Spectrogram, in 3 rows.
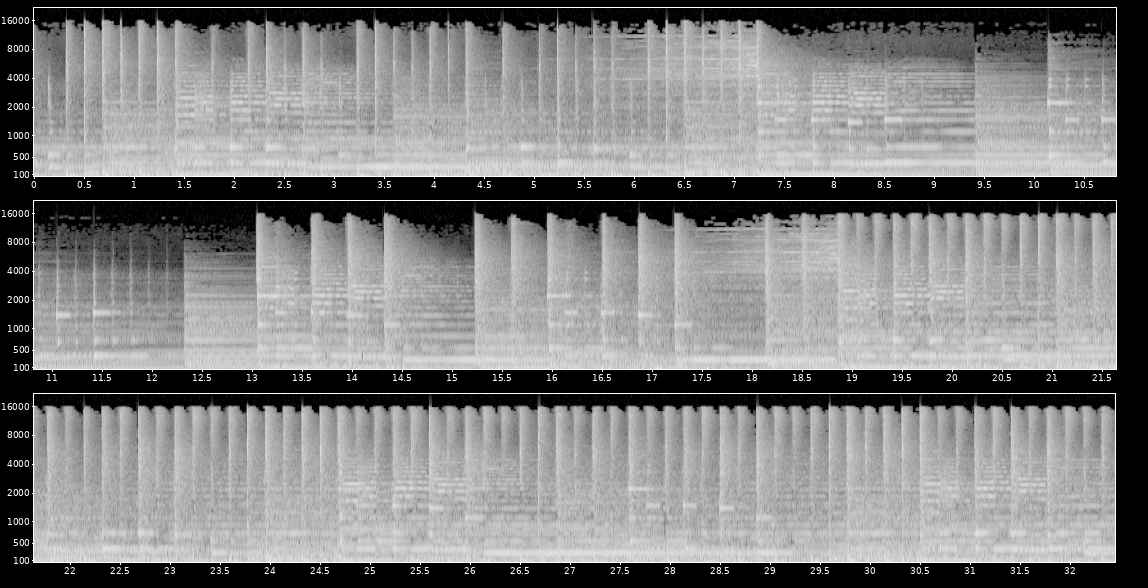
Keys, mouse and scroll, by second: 12.5-14.3 ctrl+drag, 14.3 ctrl+t, 19.6 Return, 22.3 ctrl+j.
